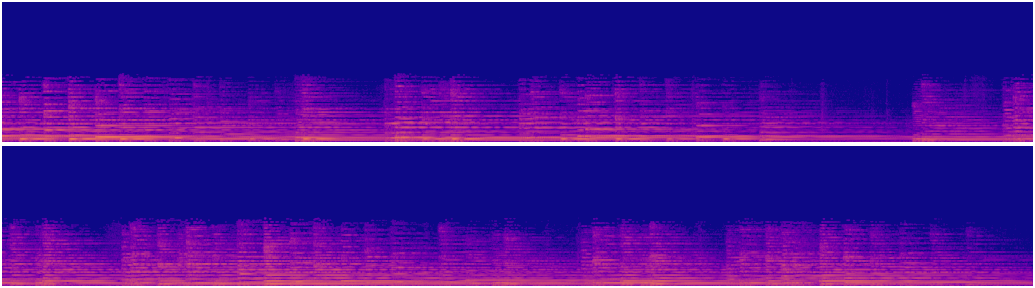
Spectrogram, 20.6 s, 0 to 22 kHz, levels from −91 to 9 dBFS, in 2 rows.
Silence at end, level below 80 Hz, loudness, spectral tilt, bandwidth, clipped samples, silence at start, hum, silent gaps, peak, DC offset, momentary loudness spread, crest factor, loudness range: 0 s; -66 dBFS; -38 LUFS; -2 dB/octave; 11 kHz; under 0.1%; 0 s; none; none; -20 dBFS; under 0.1%; 11 LU; 18 dB; 7 LU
